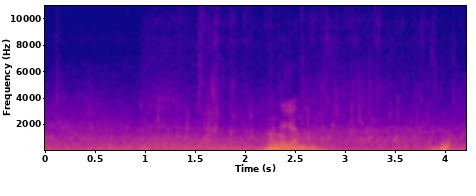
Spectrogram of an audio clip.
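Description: Steady wind noise on the microphone mixed with shallow seawater washing over rocks. A short voiced exclamation, falling in pitch, comes a little after two seconds in, and a brief knock comes at the very end.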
